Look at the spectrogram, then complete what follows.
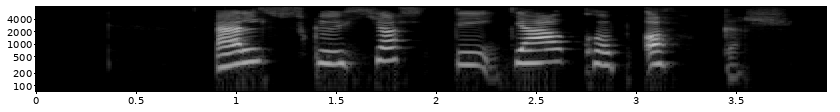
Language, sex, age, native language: Icelandic, female, 8, Icelandic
